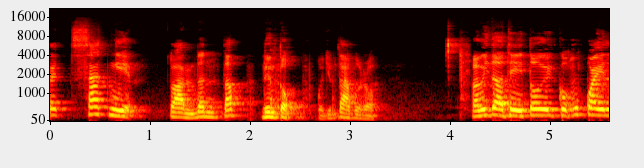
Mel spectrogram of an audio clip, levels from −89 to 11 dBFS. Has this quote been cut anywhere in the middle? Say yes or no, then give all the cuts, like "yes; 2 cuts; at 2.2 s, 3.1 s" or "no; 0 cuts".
yes; 2 cuts; at 1.7 s, 4.2 s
